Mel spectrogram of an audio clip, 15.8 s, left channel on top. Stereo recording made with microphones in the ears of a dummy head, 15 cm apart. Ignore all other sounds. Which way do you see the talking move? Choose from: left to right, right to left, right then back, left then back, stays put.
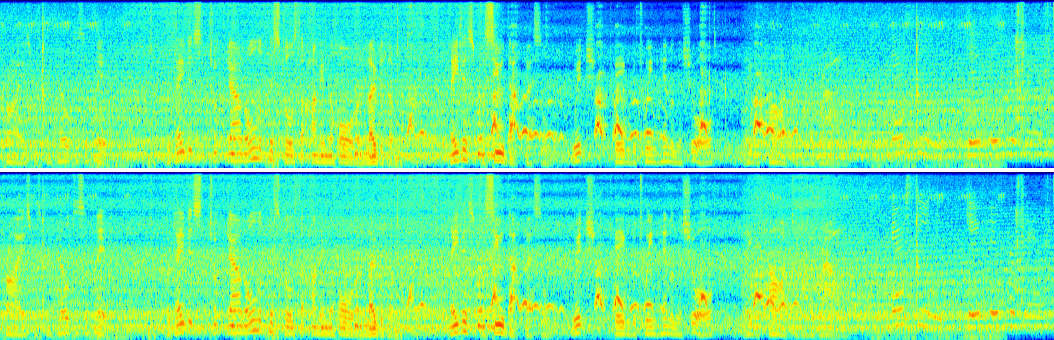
left then back.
